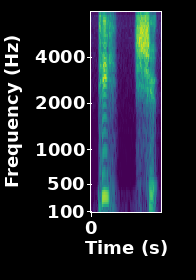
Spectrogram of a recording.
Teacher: In between the T and the shoe, there's a slight pause.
